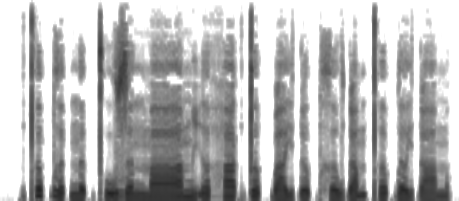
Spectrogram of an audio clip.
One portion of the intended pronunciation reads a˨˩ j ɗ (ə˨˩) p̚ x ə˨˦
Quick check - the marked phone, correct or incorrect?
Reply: correct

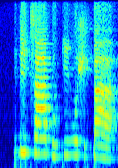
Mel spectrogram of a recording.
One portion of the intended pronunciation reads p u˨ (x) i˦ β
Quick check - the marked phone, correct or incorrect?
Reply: incorrect: k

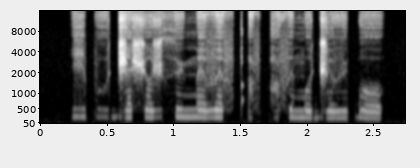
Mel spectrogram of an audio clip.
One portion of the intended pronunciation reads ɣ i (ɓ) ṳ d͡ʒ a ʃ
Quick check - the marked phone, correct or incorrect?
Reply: incorrect: p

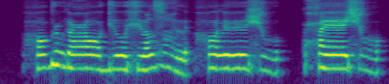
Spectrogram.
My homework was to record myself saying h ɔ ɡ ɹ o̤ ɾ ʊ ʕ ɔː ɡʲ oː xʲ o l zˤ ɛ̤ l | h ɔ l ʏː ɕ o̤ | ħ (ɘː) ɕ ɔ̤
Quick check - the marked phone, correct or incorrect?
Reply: incorrect: ɛː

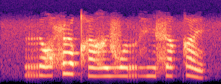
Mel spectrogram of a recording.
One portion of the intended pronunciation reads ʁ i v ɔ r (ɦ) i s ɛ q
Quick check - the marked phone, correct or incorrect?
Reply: correct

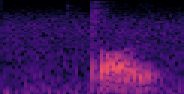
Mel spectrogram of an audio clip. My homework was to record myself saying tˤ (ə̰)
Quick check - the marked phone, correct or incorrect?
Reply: correct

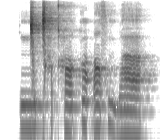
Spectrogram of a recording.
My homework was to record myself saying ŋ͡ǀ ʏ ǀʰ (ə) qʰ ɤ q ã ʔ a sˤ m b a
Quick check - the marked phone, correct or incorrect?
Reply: correct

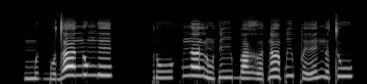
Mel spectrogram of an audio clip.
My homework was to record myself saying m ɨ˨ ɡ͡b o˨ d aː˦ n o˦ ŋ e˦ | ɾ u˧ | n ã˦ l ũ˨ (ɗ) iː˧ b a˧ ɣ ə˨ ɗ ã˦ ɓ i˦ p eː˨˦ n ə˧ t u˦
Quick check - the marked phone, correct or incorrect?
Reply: correct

